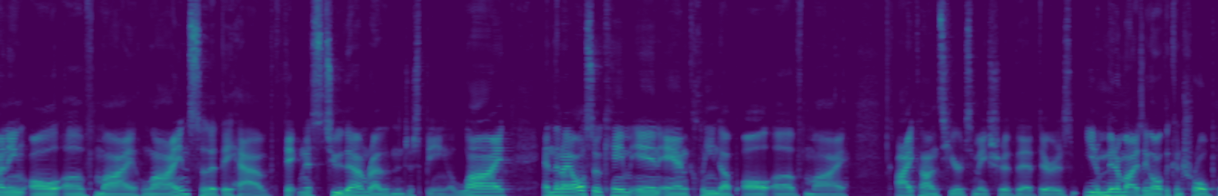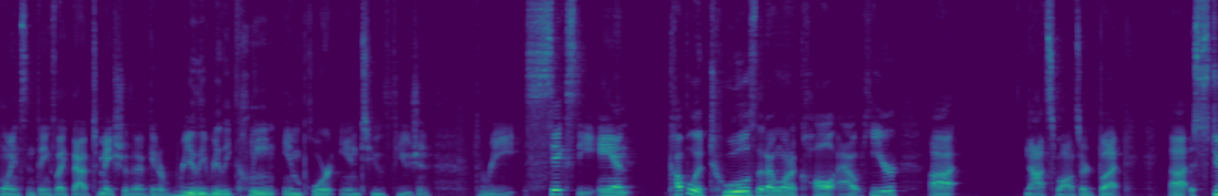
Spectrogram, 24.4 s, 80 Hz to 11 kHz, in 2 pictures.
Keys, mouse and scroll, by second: 0.4 click, 2.0 alt+scroll up 2, 2.6 alt+scroll up 2, 3.2-3.9 alt+scroll down 4, 4.3 alt+scroll up 2, 5.1 alt+scroll up 2, 6.0-6.7 alt+scroll up 4, 6.9 click, 8.2 click, 8.9 click, 9.6 click, 16.4-17.7 alt+scroll down 4, 18.7 alt+scroll down 1, 19.2 alt+scroll up 1, 20.0 alt+scroll up 2, 20.5 alt+scroll down 2, 22.2 click.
